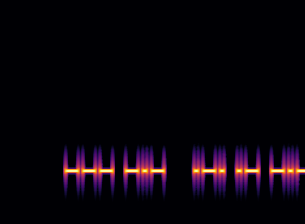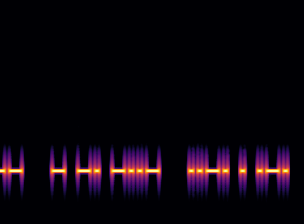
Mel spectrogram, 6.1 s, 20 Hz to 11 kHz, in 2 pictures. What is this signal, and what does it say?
Morse code, heard as a keyed tone, about 28 wpm, 700 Hz. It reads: OK RAY TNX FER
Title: Practice QSO - Exchange 4 - Ending - 28wpm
